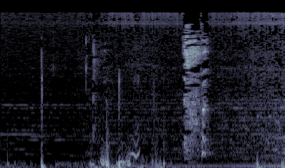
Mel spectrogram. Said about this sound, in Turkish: Ee, öksürük e, aslında öksürük hakkında ne diyebiliriz? Boğazın resmen ajitasyonu olabilir yani.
